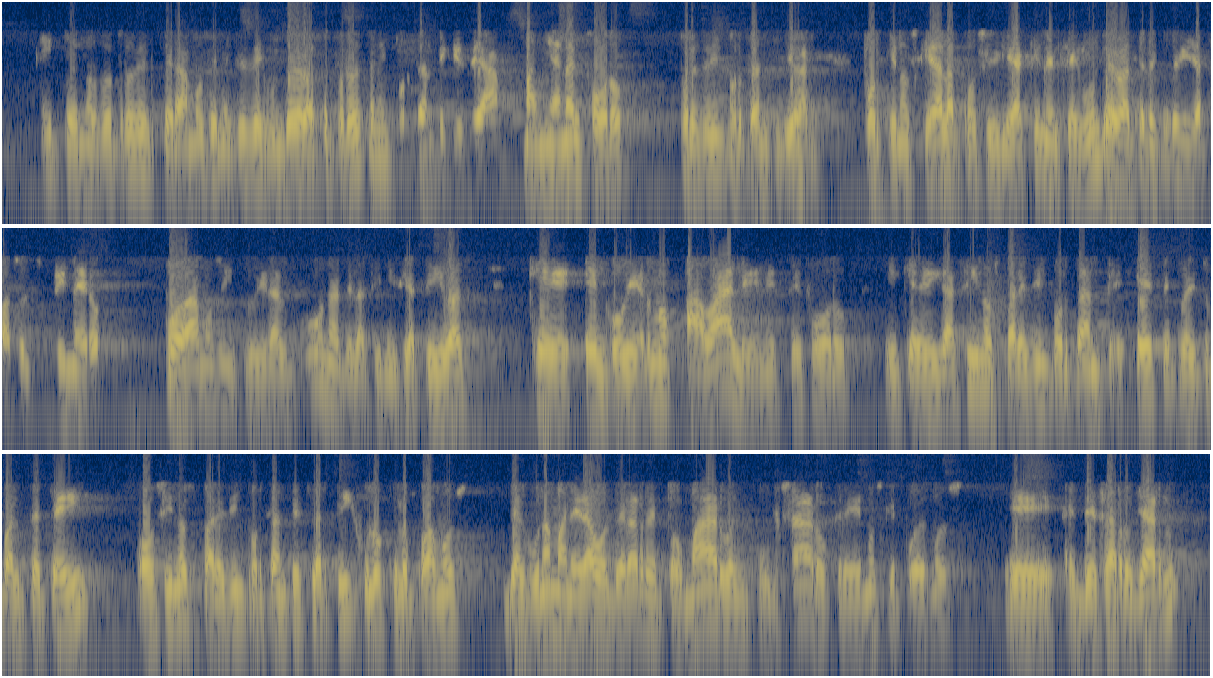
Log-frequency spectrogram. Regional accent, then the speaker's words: Guaviare, Colombia; mi tierra, mi Guaviare, la que nos eligió

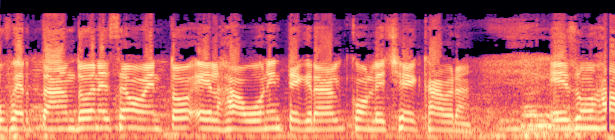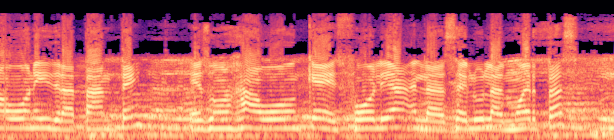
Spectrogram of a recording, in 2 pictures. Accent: Villavicencio, Meta, Colombia; moved away; Soy de Villavicencio Meta y llegué acá en el 2004.

